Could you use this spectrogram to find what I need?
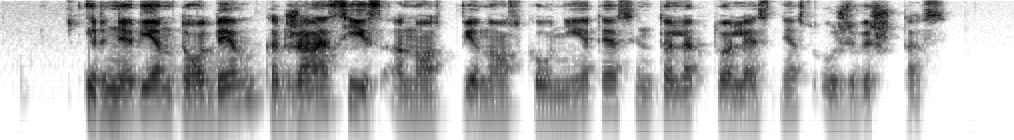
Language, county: Lithuanian, Klaipėda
